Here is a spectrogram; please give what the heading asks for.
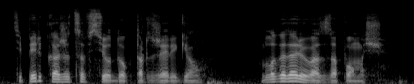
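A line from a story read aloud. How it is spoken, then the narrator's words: Quiet voice. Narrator (Russian): Бейли тихим голосом сказал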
